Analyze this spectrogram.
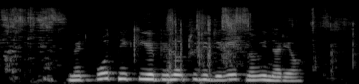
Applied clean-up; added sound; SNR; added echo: classical method Wiener filter.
